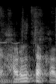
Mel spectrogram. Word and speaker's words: 青空: 青空と書いて春高という、銀座に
